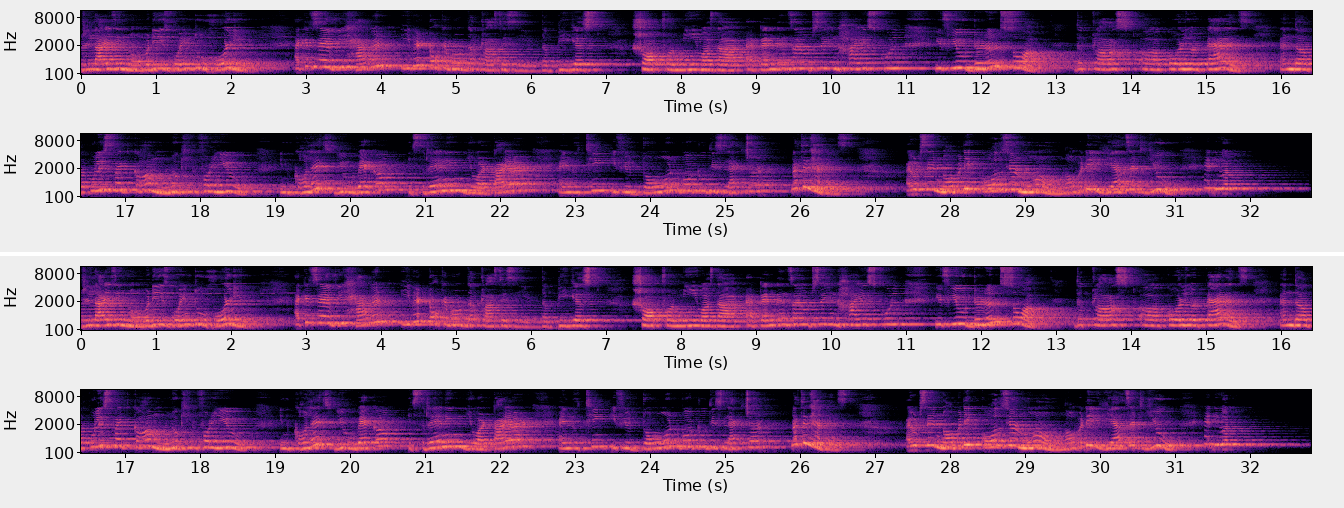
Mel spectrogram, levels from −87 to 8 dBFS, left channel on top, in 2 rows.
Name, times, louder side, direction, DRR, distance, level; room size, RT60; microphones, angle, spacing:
voice 1, 0.0-2.3 2.5-6.8 7.4-12.7 13.2-15.5 16.0-18.6 19.1-25.5 25.9-26.5 26.8-27.1 27.4-31.7, equal, 15° right, 1 dB, 1.0 m, -20 dB
13.5 x 4.6 x 4.9 m, 2.1 s
head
